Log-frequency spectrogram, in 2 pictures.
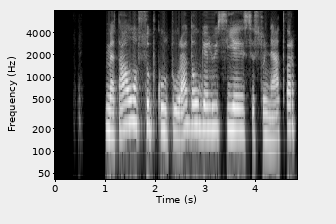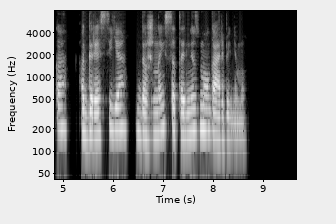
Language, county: Lithuanian, Telšiai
